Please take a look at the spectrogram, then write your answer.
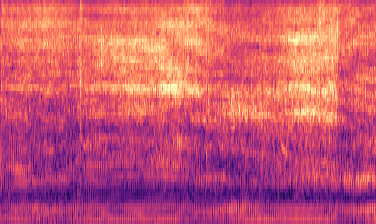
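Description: A motorized grass trimmer's engine drones continuously as it cuts grass during a community brush-clearing activity at a school's grounds. The whine is loud and steady, rising slightly in places, with no clear talk.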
